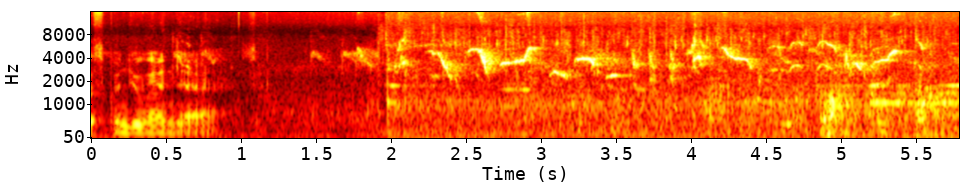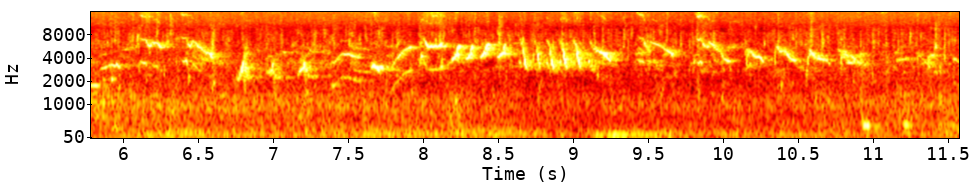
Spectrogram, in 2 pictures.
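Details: Hume's white-eye in its riwikan style, used as a lure for other birds: after brief music and speech, rapid, high, busy twittering chirps pour out in a dense, irregular stream over a steady background hum.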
